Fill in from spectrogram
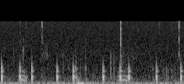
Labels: {"label": "biophony, knock croak", "recorder": "SoundTrap 300"}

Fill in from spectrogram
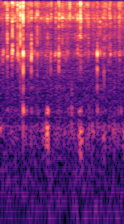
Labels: {"label": "ambient", "recorder": "HydroMoth"}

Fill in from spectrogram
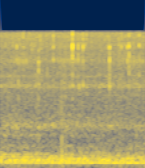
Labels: {"label": "anthrophony, boat engine", "recorder": "HydroMoth"}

